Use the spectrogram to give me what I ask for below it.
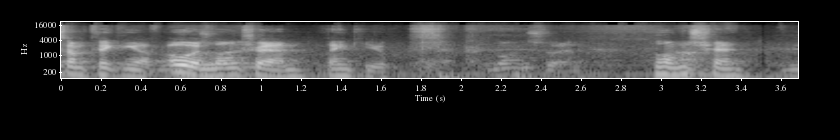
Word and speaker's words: Longquan: Well, it's a Longquan. It's a sound that does not exist in English, so it's kind of hard.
